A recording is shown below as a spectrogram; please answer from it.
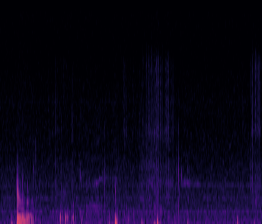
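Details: Stomach growling (borborygmi) with moaning from a person with tummy trouble after eating ice cream: quiet, low gurgles and scattered squelching pops from the belly.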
